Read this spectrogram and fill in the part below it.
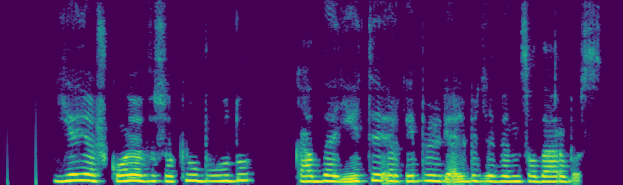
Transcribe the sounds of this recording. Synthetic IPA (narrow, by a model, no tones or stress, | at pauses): jiɛjiɛʃkoːjoːʋʲɪsoːkʲuːbuːd̪uː | kɑːd̪ɐɾʲiːt̪ʲɪɪɾkɐɪpɪʒʲɡʲɛ̰lʲbʲiːt̪ʲɪʋʲɪnsoːd̪ɐɾbʊs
